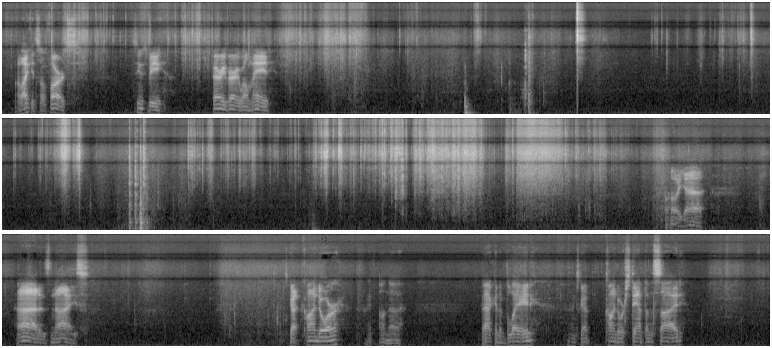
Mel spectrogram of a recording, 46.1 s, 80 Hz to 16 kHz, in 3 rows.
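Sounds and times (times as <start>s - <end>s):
packaging crinkling and rustling: 0.5s - 10.1s, 13.0s - 17.4s, 18.2s - 28.8s.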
